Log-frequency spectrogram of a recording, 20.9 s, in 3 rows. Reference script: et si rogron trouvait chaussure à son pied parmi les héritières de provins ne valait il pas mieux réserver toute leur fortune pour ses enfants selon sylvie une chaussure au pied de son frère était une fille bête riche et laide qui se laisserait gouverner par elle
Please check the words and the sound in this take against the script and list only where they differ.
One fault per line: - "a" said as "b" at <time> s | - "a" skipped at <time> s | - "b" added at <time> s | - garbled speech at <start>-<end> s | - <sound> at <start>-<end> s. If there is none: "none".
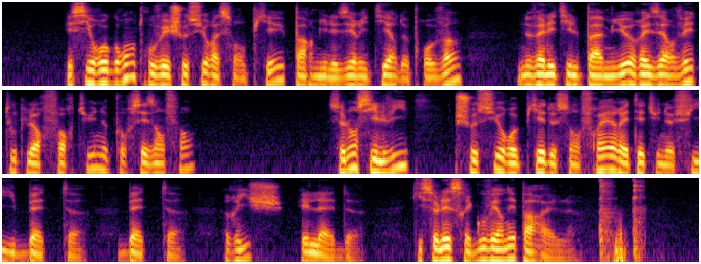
- "une" skipped at 11.1 s
- "bête" added at 15.1 s
- cough at 19.9-20.4 s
